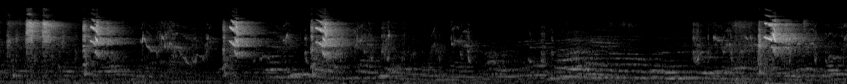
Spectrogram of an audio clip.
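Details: Budgerigars chirping: bursts of loud, harsh, high squawky chirps clustered at the start and end, with softer warbling chatter in between.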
